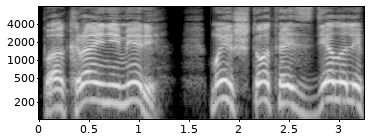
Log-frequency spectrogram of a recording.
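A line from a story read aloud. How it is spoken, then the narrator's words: Shouted after. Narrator (Russian): прокричала она им вслед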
